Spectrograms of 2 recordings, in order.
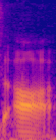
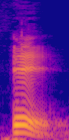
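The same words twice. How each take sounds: First: The article is said weakly, without emphasis. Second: The article is said fully, with emphasis. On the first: "this a doesn't give any emphasis" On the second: "If this a gives emphasis, then it becomes a"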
